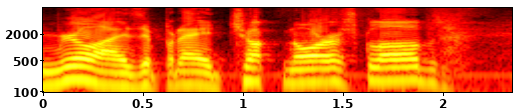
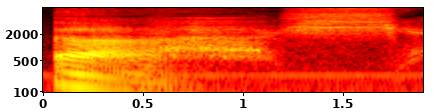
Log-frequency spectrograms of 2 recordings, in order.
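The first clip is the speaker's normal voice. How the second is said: low, quiet deflated groan of dread; mock-crushed, almost voiceless; deflated sigh; 9 semitones lower, 7 dB quieter than usual. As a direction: let it sink out under the breath. Retelling his dejected reaction.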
